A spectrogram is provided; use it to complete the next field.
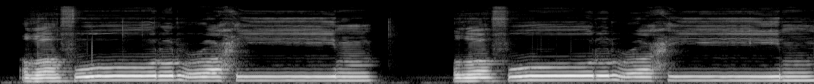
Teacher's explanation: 145 ini ada tanwin bertemu ro ro adalah huruf Idam bilaunah maka tanwin ini kita masukkan ke ro dan tidak boleh dengung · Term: idgham bila gunnah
